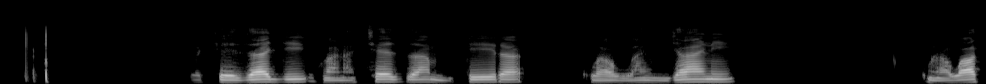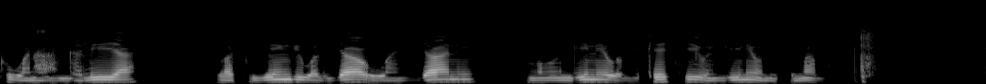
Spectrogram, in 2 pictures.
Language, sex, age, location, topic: Swahili, male, 18-24, Wajir, government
